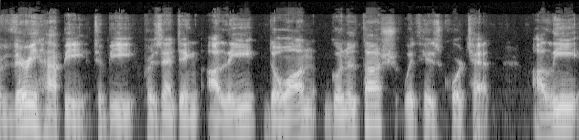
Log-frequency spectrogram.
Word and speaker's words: Ali Doğan: My name is Ali Doğan Gönültaş.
